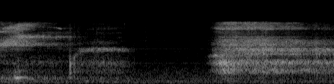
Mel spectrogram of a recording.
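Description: Breath sounds taken during a guided relaxation exercise: two long, airy breaths of broad soft noise, each lasting over a second, separated by a short pause, with no talk.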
